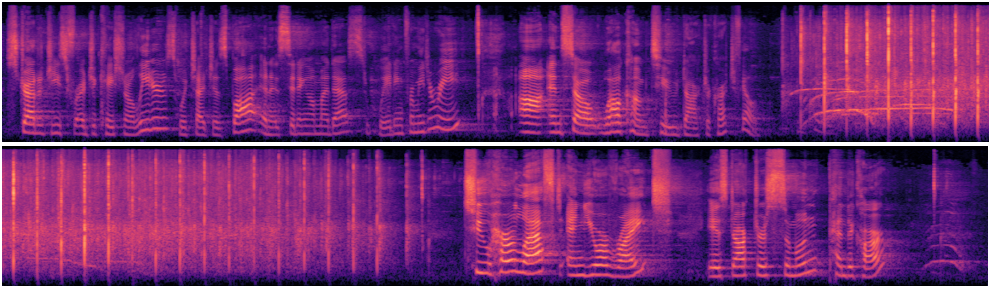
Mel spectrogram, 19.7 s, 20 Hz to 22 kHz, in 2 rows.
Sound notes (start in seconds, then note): 7.8 applause; 18.0 cheers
